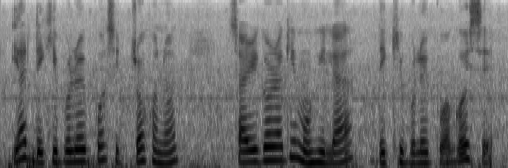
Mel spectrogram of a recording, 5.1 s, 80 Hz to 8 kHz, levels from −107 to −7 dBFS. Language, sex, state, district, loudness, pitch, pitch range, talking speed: Assamese, female, Assam, Sonitpur, -14 LUFS, 195 Hz, 185-210 Hz, 105 wpm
